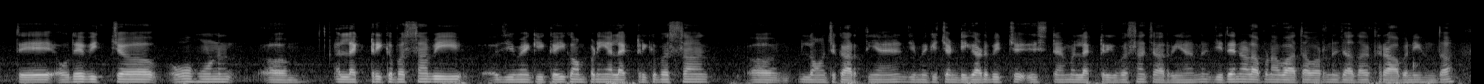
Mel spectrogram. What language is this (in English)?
Punjabi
